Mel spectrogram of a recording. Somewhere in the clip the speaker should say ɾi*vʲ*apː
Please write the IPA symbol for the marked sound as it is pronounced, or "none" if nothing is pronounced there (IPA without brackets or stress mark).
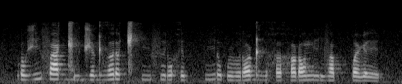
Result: v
